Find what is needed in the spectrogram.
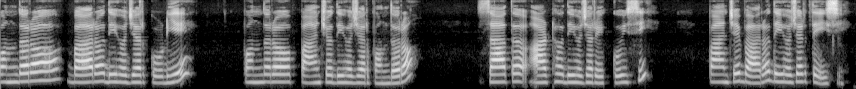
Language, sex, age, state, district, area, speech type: Odia, female, 30-45, Odisha, Kendrapara, urban, spontaneous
